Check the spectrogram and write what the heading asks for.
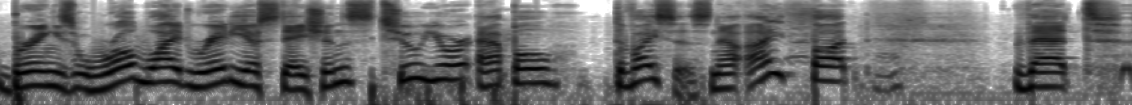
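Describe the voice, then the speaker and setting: An older man hosts a casual tech podcast over a video call, rambling and chatty and quick to laugh, speaking from a room at home into a studio microphone on a boom. His voice sits high and a bit bright, and he talks extremely slowly.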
